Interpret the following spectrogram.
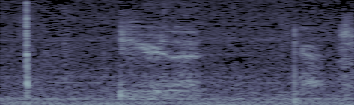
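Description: A faint whispered voice, short and falling in pitch, about a second in, after a sharp click near the start, over a low steady hum.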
